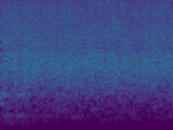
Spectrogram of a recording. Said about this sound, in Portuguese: Pode aplaudir o Senhor.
